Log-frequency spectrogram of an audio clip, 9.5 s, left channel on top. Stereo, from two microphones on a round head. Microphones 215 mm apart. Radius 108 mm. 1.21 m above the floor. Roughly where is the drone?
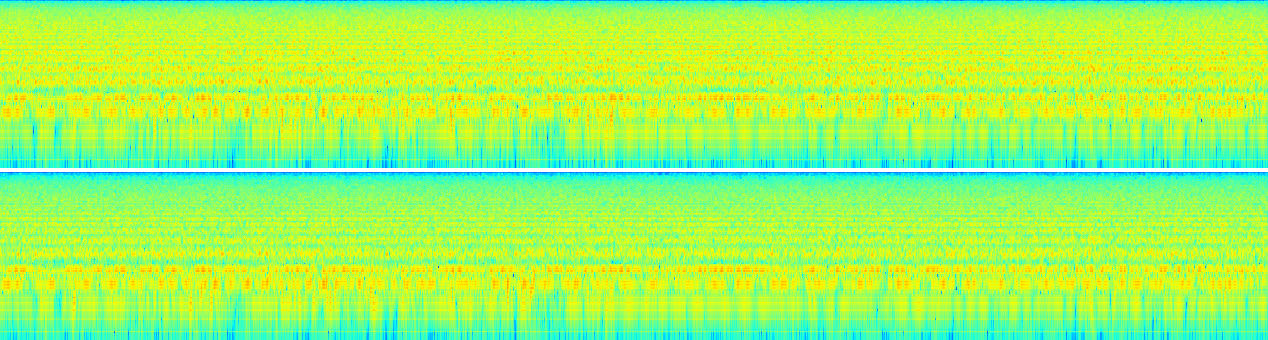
Left.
